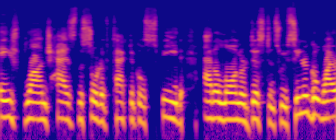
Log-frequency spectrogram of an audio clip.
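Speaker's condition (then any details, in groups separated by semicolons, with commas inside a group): No condition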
